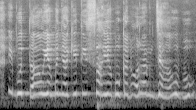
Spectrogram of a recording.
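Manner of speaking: high, loud, slow crying voice; tearful confession. Retold or imitated. Weeping woman confessing her family hurt her, crying. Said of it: "Dia nangis Saudara".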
